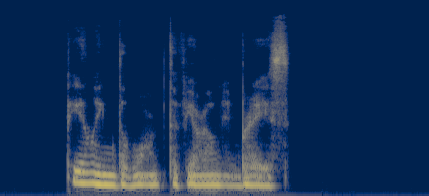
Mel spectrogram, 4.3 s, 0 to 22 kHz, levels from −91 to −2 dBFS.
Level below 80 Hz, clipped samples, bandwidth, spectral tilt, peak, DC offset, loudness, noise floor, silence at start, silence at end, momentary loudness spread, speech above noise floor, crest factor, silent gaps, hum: -66 dBFS; under 0.1%; 13.5 kHz; -6.5 dB/octave; -14 dBFS; under 0.1%; -30 LUFS; under -90 dBFS; 0.7 s; 1.4 s; 9 LU; over 62 dB; 16 dB; none; none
